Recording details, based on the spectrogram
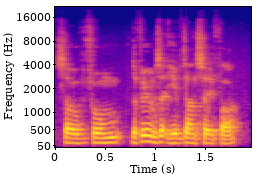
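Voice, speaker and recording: A man's voice: mid-range voice, fairly even intonation, moderate pace, warm tone. A man hosting a casual radio interview, putting questions to his guest.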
